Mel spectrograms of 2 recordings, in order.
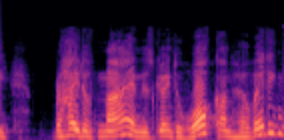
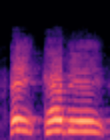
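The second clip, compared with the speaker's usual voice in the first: loud, high hail across the street; calling out; 7 semitones higher, 8 dB louder, slower than usual. Acted. Man hails a passing cabby, shouted call. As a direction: shout to flag down the cab.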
